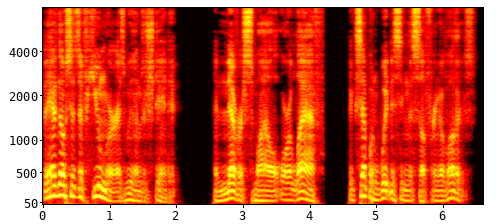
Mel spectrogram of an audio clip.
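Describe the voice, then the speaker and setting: A man reading an adventure novel aloud as an audiobook narrator, in a measured, formal storytelling manner. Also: sits low, big pitch swings, slightly rough. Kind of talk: dramatic scripted narration of an old adventure novel.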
